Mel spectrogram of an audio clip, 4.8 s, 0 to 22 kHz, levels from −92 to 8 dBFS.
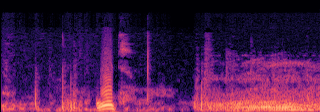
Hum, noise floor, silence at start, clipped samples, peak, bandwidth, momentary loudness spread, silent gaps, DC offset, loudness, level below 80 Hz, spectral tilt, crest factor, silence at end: none; -39 dBFS; 0.05 s; under 0.1%; -2 dBFS; 6.8 kHz; 20 LU; none; under 0.1%; -15 LUFS; -32 dBFS; -9 dB/octave; 14 dB; 0 s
